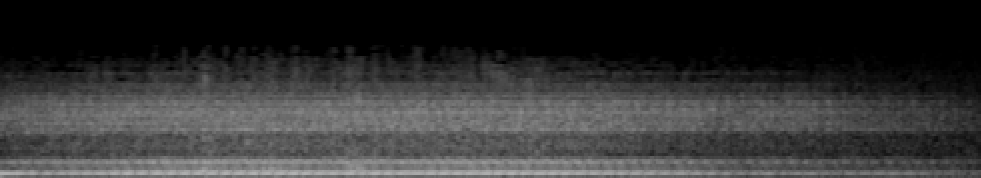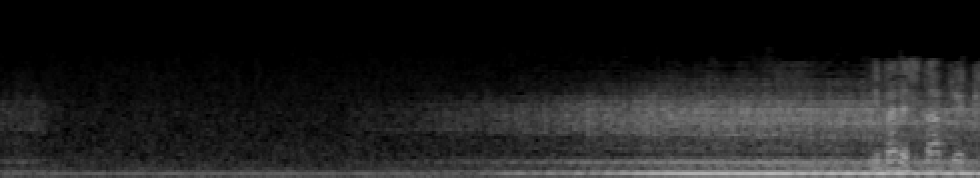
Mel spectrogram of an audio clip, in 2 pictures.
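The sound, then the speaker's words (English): A car engine hums steadily and loudly as the vehicle drives, its drone easing down and fading for a few seconds before swelling back to full strength. “Now quit making with the jokes and start making with that gas pedal.”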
